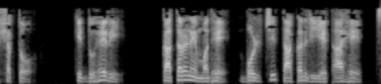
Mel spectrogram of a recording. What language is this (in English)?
Marathi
